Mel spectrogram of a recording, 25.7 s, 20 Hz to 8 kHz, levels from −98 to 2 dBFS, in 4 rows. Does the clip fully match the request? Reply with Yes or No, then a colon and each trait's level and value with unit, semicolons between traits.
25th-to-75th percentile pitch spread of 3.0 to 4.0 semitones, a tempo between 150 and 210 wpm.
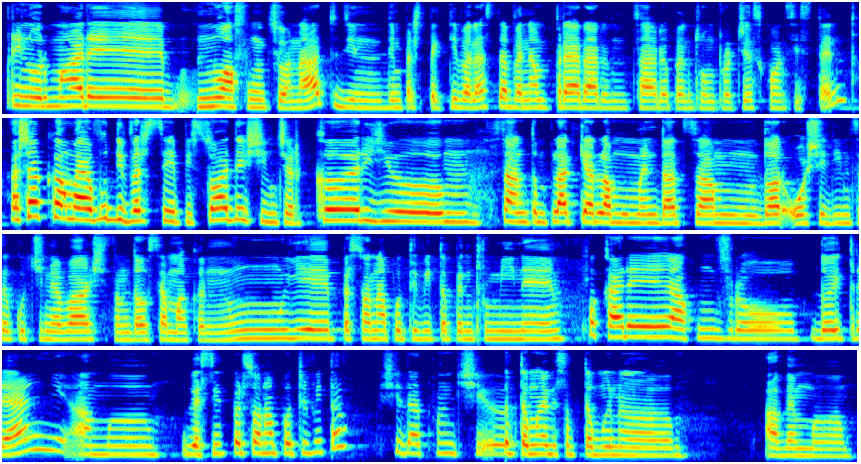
Yes: average, 3.4 semitones; average, 165 wpm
